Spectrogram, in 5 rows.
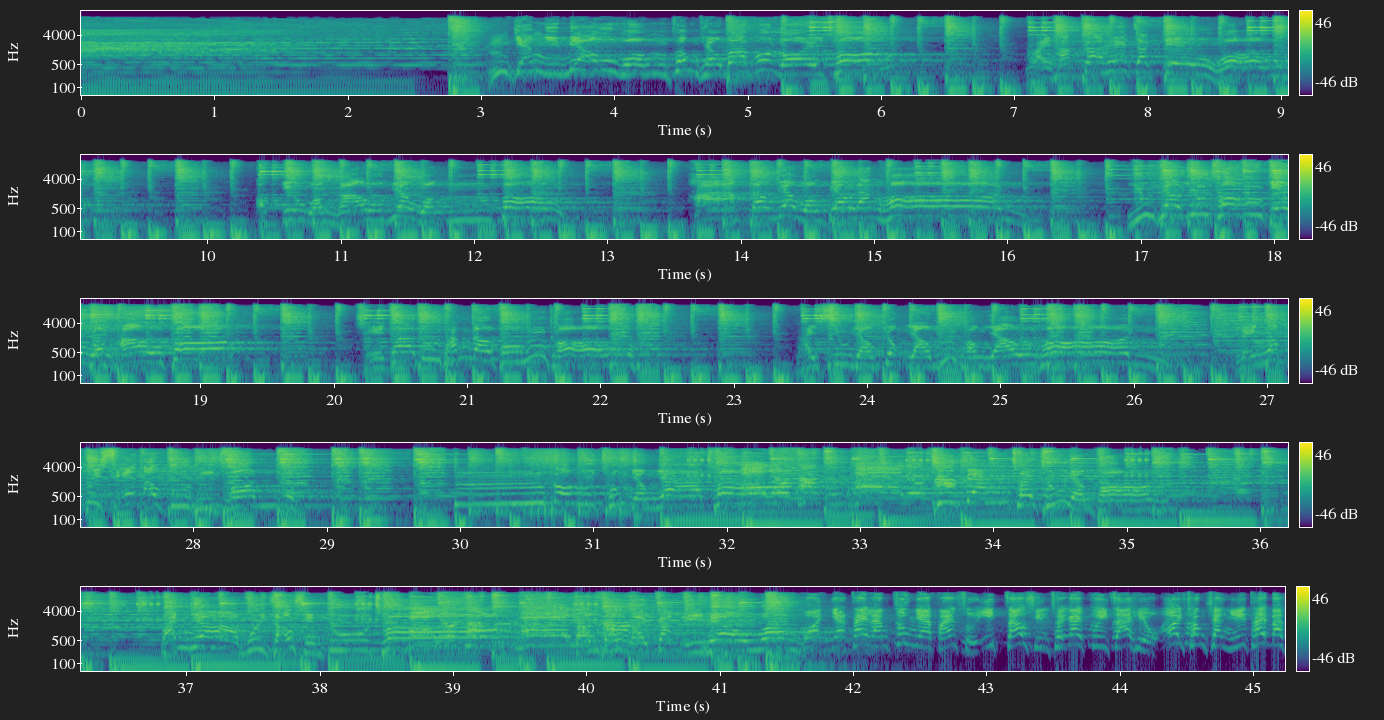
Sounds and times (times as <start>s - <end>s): Music: 0.0s - 42.0s.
